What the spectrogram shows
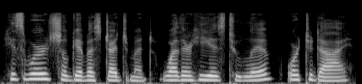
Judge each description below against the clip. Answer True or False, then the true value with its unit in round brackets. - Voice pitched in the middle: False (200 Hz)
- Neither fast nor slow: False (230 wpm)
